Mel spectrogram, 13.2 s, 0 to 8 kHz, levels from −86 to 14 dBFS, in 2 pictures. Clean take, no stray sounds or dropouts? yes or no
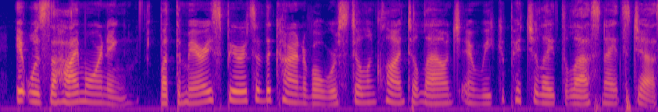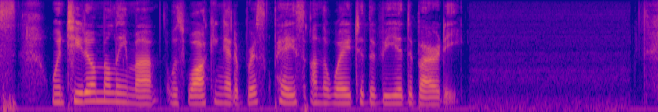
yes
